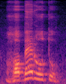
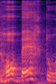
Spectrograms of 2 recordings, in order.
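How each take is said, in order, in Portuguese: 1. Uma vogal u é inserida depois do r. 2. Ele é dito do jeito português simples.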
